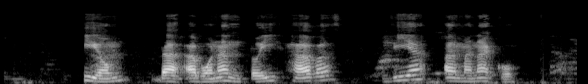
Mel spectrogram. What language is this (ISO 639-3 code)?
epo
